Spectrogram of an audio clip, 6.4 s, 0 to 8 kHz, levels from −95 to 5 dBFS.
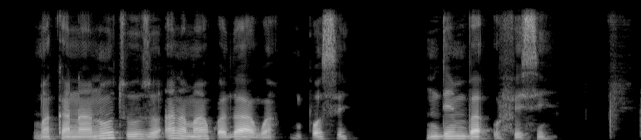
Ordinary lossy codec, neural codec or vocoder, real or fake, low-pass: none; none; real; 7.2 kHz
